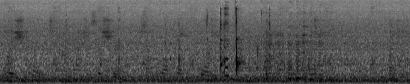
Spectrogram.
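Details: A single abrupt hiccup against faint room noise; ordinary baby hiccups in an infant with a stuffy nose, hiccups continuing long after recording.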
